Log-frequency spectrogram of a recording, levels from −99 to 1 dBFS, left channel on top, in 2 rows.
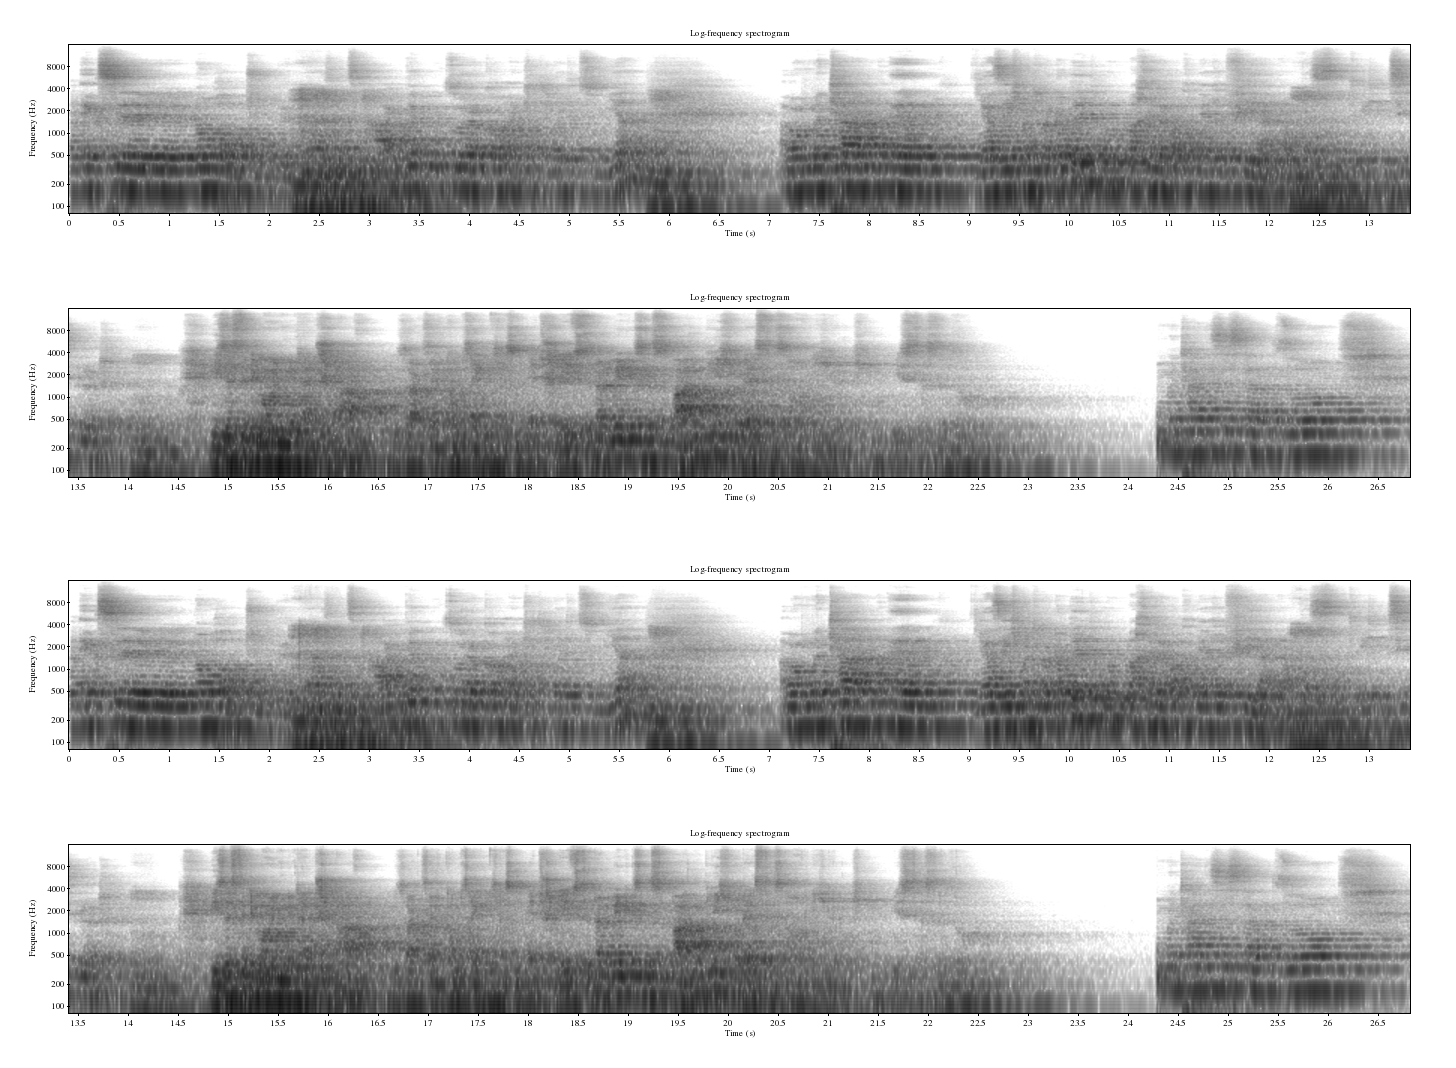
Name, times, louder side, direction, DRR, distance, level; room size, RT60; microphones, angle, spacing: voice 1, 0.1-5.6 5.9-6.1 7.1-8.7 9.0-13.8 24.3-26.6, right 1 dB, 25° right, -14 dB, 0.6 m, -24 dB
voice 2, 2.2-3.1 5.7-6.1 12.2-12.7 14.0-16.3 16.6-22.4, equal, 55° right, -6 dB, 0.8 m, -22 dB
4.0 x 2.9 x 2.2 m, 2.6 s
head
